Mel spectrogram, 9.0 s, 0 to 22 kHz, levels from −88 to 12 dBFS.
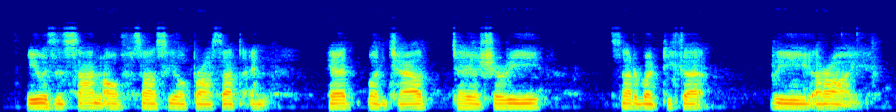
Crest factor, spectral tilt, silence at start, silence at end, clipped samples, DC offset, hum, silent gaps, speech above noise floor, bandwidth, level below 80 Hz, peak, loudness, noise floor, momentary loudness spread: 18 dB; -5.5 dB/octave; 0.25 s; 0.2 s; under 0.1%; under 0.1%; none; none; 48 dB; 9.2 kHz; -64 dBFS; -2 dBFS; -18 LUFS; -65 dBFS; 9 LU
